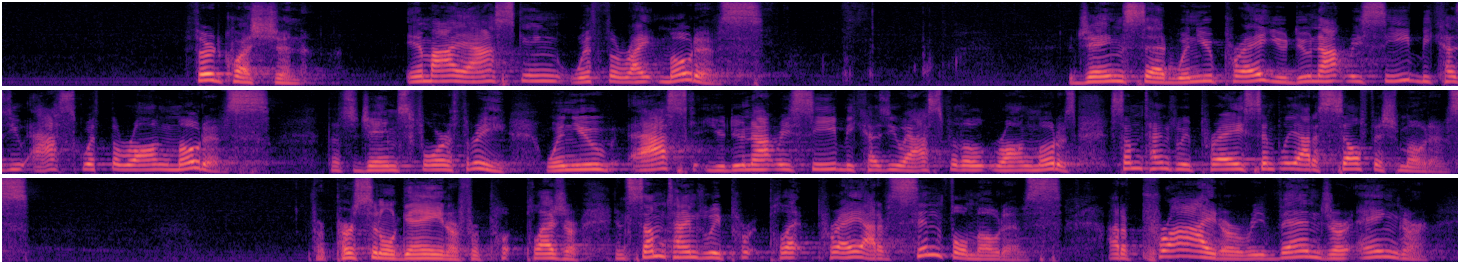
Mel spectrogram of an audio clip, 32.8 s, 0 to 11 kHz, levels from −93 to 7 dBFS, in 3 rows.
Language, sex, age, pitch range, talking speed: English, male, 40-59, 165-215 Hz, 130 wpm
